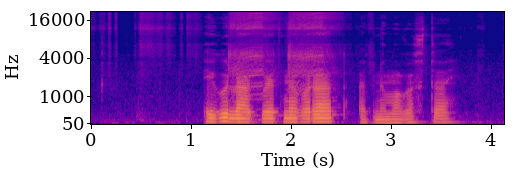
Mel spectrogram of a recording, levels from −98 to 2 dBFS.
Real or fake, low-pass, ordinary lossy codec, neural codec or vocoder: real; none; none; none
